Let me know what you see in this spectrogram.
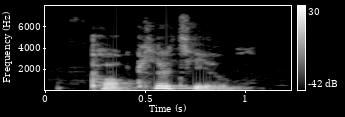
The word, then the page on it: popliteal: British English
